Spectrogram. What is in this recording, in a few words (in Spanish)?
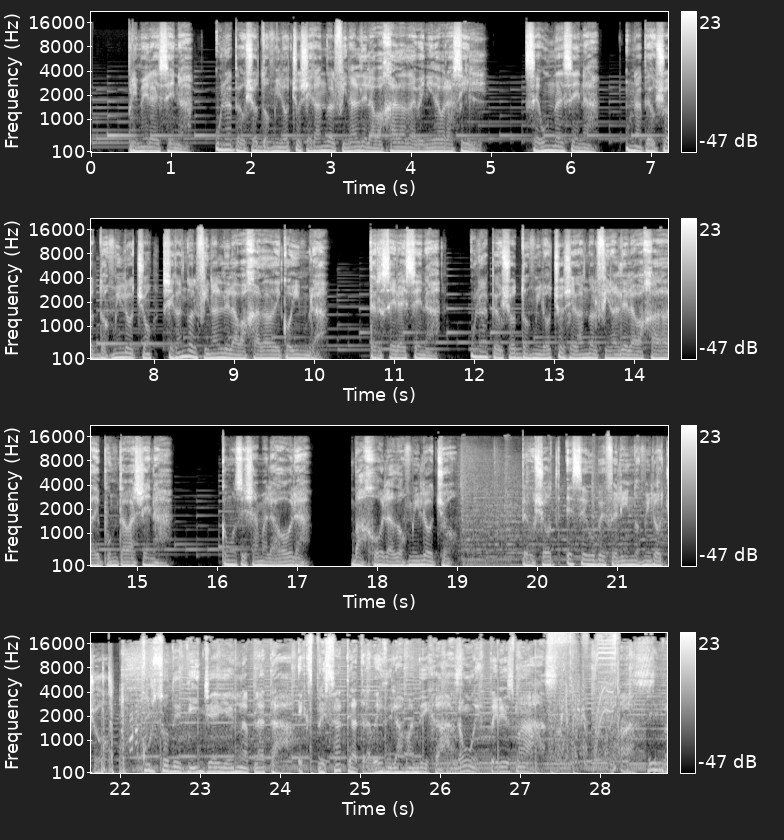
Medios Comercial Versatil, voces masculinas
